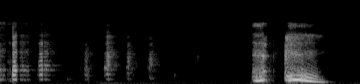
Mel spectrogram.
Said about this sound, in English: he cleared his throat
